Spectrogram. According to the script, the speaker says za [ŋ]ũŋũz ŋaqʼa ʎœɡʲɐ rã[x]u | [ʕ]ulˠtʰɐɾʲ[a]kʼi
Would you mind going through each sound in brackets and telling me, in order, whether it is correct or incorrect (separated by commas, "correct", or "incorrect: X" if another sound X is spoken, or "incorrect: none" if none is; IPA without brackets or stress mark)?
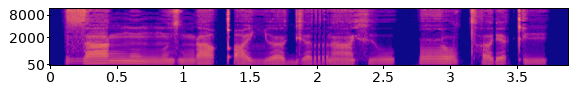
correct, incorrect: xʲ, correct, correct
